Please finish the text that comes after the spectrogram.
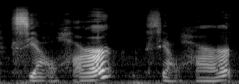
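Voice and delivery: "xiao har" with an r added on "har"; erhua xiao har. Shown as a demonstration. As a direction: curl the tongue on "har" after "xiao". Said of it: "We add an R".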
